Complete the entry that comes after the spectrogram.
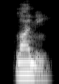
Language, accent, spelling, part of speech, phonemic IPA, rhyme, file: English, Australia, limey, adjective / noun, /ˈlaɪmi/, -aɪmi, En-au-limey.ogg
- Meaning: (adjective) 1. Resembling limes (the fruit); lime-like 2. Of, or pertaining to, limes (the fruit); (noun) An Englishman or other Briton, or a person of British descent; an English or British immigrant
